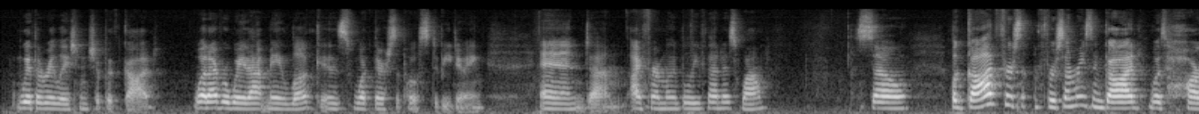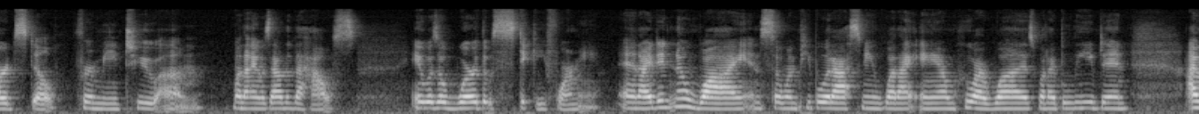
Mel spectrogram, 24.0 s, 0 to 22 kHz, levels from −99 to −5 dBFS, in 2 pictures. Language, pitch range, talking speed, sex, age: English, 195-250 Hz, 200 wpm, female, 20-39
